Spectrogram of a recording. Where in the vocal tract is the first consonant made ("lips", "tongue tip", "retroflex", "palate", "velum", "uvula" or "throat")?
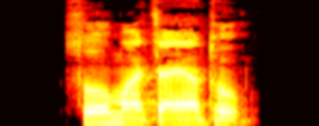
tongue tip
